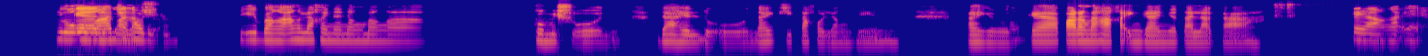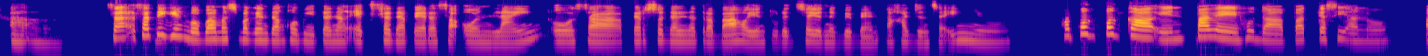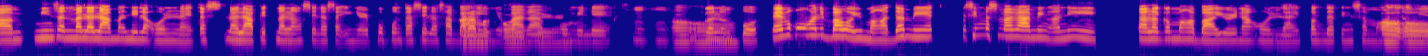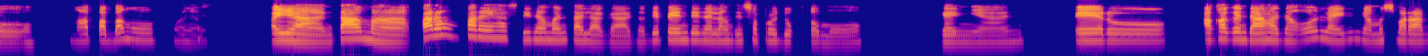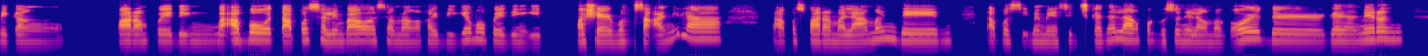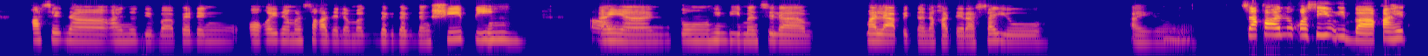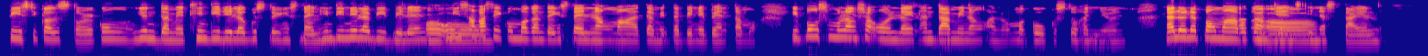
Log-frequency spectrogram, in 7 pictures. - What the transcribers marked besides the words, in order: other background noise; unintelligible speech; tapping
- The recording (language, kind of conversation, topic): Filipino, unstructured, Ano ang mga paborito mong paraan para kumita ng dagdag na pera?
